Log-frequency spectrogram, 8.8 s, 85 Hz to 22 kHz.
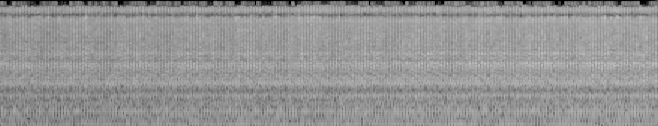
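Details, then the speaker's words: Isuzu Panther Grand Touring 2010 diesel at hot idle, no smoke from oil cap or dipstick; even, crisp clatter about three beats a second, steady, no shaking; healthy, stable diesel idle. "Suaranya juga masih sangat renyah ya, masih sangat renyah, masih ciri khasnya Panther banget ya. Mesin sama sekali tanpa goyang, masih stabil banget."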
